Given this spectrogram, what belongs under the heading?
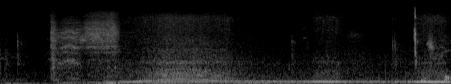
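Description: A military vehicle engine in State of Decay 2 cranks and starts with a sharp catch, rises briefly in a rev, then settles into a steady mid-pitched idle, close and fairly loud.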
